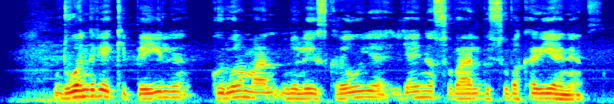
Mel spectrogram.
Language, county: Lithuanian, Kaunas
